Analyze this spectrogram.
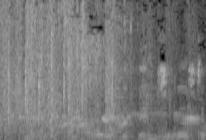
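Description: A video game spell bursts with a crackling blast.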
